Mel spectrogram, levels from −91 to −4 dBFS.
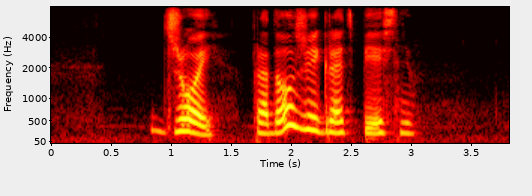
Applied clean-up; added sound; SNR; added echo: none; none; none; none.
